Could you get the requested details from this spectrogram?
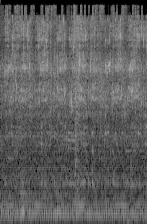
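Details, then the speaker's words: Kenmore direct-drive top-load washer, large load, agitate and spin set to maximum, in the drain portion of the wash cycle: a steady pump hum under rushing water into the drain hose; it drains fast and normally. "All right, we're in the draining portion of the wash cycle. It's draining that water out there nice and fast."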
